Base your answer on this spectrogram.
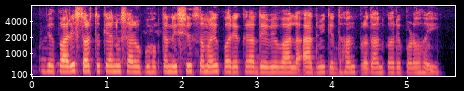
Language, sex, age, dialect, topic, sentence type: Magahi, female, 25-30, Central/Standard, agriculture, statement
